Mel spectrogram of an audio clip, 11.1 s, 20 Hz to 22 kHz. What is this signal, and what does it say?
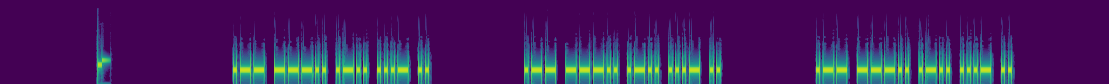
Morse code, heard as a keyed tone, about 34 wpm, 700 Hz. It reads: W8LVI W8LVI W8LVI
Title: Call Signs Repeated 2x - 35wpm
